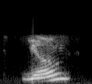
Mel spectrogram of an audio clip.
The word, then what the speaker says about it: Dung: And her name is pronounced Jung. But it's actually spelled D-U-N-G.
